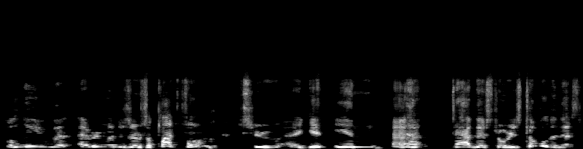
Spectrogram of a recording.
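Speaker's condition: Cerebral palsy, spastic quadriplegia

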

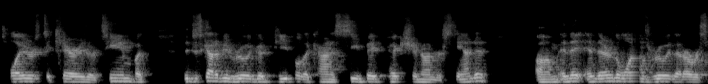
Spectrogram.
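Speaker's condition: No condition

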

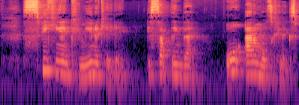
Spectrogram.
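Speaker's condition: No condition

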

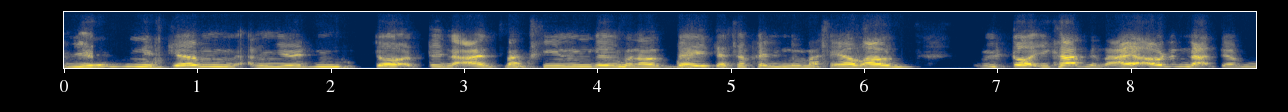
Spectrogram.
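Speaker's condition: Cerebral palsy; speech impairment

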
